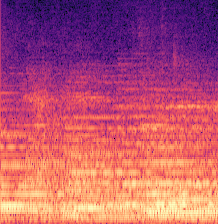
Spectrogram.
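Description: A choir singing a hymn, with long held notes in several voices.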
